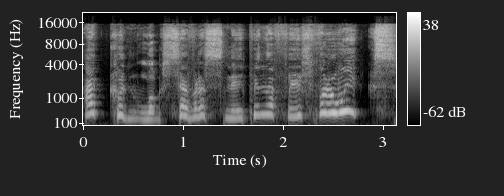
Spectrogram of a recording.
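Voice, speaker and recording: A man in a put-on character voice at a fairly slow pace, on a very clean recording with a silent background. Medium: read story. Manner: crisp, stern.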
